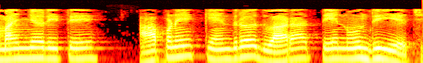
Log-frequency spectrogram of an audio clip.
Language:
Gujarati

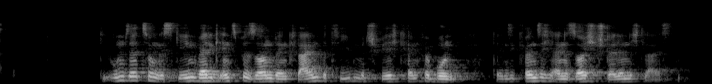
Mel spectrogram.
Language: German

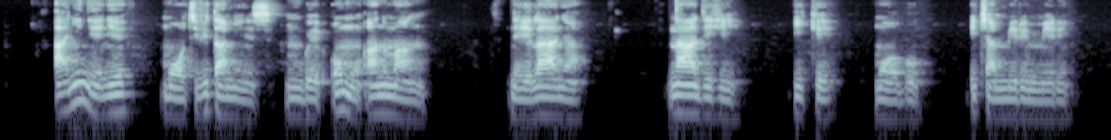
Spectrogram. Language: Igbo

